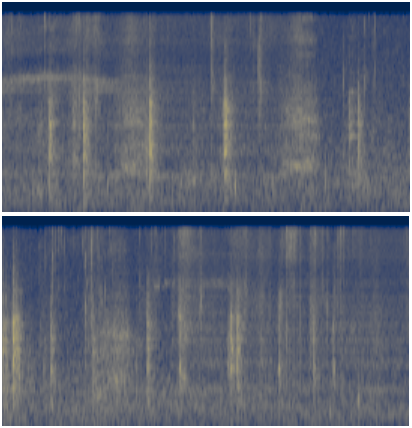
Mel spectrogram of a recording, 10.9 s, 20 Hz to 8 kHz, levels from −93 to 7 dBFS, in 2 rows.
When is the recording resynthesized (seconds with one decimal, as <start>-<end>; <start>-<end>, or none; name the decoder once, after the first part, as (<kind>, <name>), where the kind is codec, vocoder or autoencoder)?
0.0-4.0 (autoencoder, DAC-VAE); 7.7-10.9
